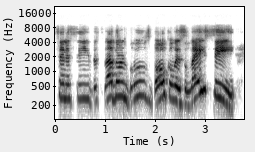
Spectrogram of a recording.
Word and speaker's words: LACEE: I'm here with the powerhouse of Memphis, Tennessee, the Southern blues vocalist, LACEE. Am I pronouncing your name correctly? Yes, ma'am, LACEE. That is it.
